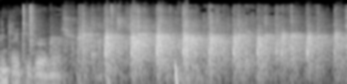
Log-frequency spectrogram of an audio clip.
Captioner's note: attendees applauding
